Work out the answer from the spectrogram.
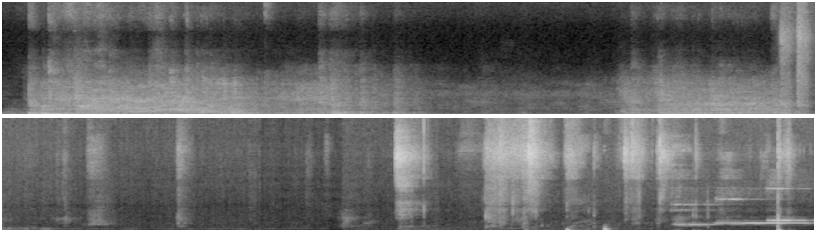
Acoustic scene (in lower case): elevator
